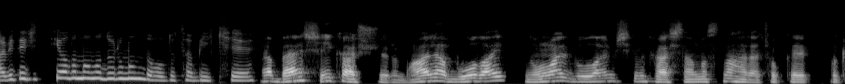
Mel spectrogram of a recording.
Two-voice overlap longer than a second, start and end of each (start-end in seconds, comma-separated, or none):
none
